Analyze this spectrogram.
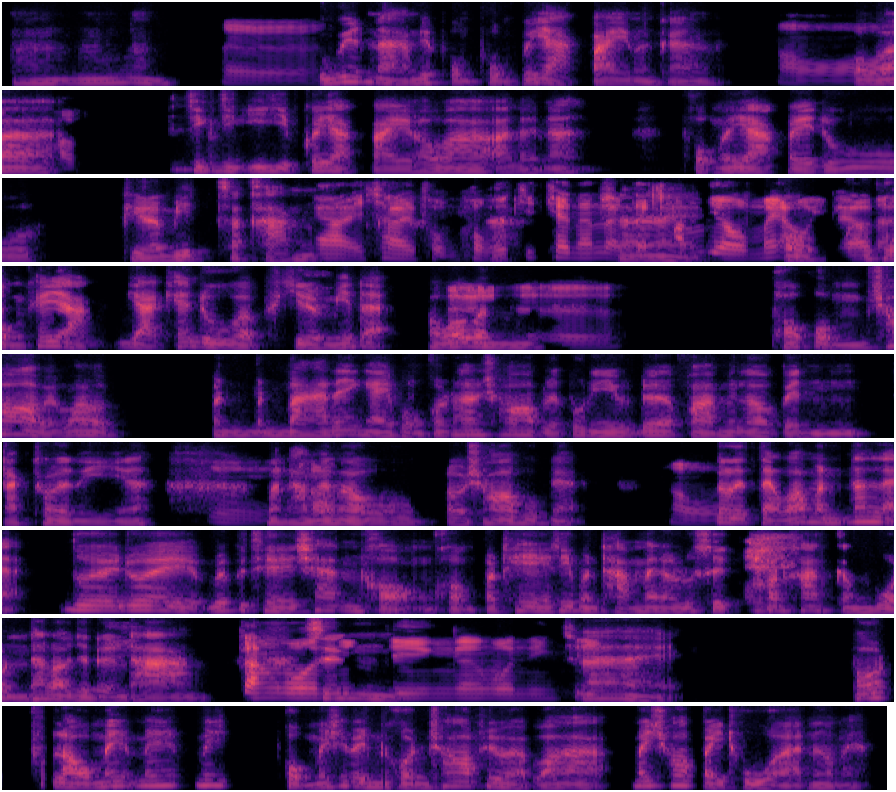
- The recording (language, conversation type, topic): Thai, unstructured, ทำไมข่าวปลอมถึงแพร่กระจายได้ง่ายในปัจจุบัน?
- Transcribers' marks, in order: background speech; in English: "reputation"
